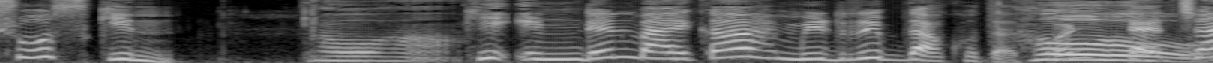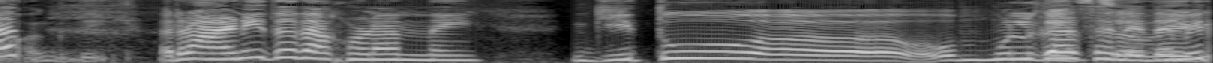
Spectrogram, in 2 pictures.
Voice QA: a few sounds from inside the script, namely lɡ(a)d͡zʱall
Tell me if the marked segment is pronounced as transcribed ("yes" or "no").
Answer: yes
